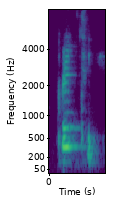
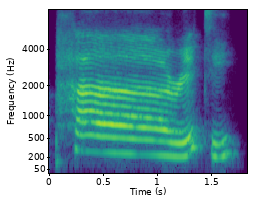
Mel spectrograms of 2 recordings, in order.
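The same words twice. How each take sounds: First: The p sound is made softly. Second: The p sound is made forcefully. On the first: The speaker calls it right. "It's a soft sound through your lips" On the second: The speaker calls it wrong. "It's not pretty"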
